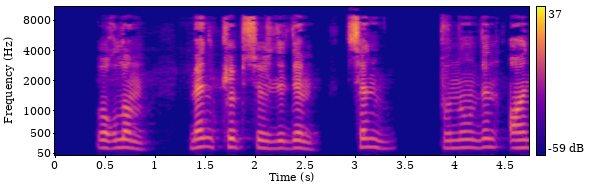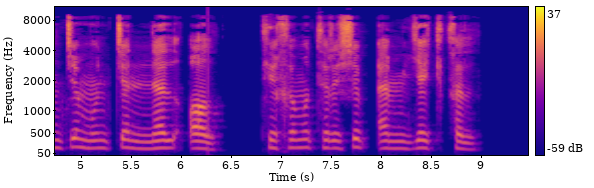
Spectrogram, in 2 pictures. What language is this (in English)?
Uyghur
